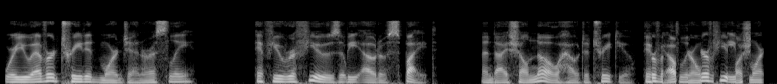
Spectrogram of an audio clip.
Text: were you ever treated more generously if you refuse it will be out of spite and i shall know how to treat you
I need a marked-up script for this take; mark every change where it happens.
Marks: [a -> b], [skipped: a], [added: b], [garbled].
were you ever treated more generously if you refuse it [skipped: will] be out of spite and i shall know how to treat you [garbled]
